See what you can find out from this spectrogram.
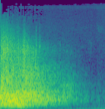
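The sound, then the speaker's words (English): A rifle volley from a firing squad, fired as one loud, sharp burst that rings out and then decays steadily over less than two seconds. “Ready. Aim. Fire.”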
